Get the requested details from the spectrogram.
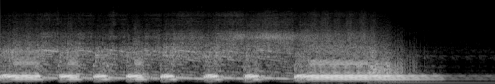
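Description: A motorcycle engine blips in a quick series of short revs, then holds a loud, sustained roar before dropping away to a low idle hum.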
